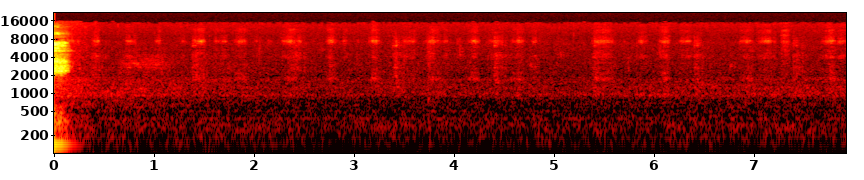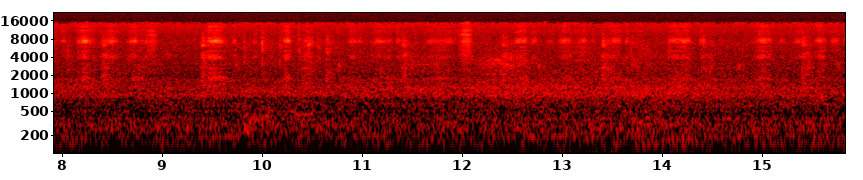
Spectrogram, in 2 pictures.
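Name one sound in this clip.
A fountain pen nib scratches softly across paper.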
